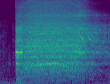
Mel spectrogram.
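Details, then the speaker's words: Evolution circular saw for cutting steel, no soft start, first start-up in workshop; motor jumps straight to high steady whine, not violent, then coasts down smoothly on release; healthy start-up. "And normally with these saws that don't have the soft start on, it's normally quite a violent thing when it comes on. But that's not bad, I'm not really holding that."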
